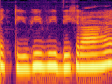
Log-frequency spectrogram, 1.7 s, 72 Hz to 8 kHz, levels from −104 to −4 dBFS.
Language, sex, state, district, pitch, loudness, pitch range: Hindi, female, Jharkhand, Deoghar, 200 Hz, -12 LUFS, 190-200 Hz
